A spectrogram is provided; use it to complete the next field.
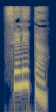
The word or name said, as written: ಶ್ಲಥ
